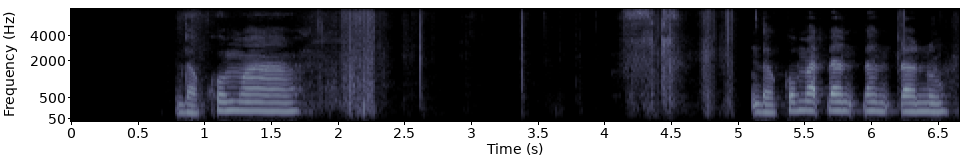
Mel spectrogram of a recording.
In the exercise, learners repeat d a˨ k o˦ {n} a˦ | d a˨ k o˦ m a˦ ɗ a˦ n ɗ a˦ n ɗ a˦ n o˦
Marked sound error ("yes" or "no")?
yes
